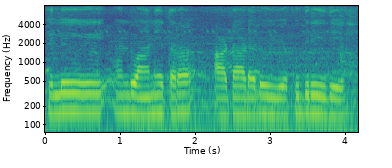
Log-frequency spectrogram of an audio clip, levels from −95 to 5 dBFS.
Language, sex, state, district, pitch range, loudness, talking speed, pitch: Kannada, male, Karnataka, Bidar, 140-155 Hz, -16 LUFS, 130 wpm, 145 Hz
